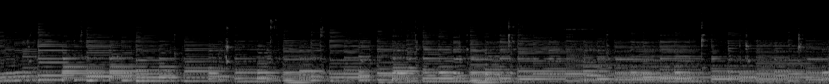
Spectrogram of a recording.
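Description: Outro music on acoustic guitar: a busy run of plucked notes.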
